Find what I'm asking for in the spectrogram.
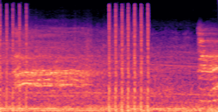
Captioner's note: screams; gun fire; screams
